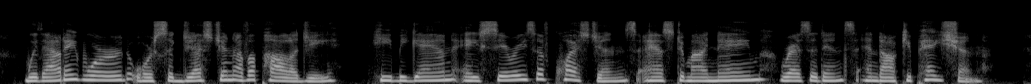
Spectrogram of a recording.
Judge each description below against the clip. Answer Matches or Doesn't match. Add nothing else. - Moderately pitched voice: Matches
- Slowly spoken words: Matches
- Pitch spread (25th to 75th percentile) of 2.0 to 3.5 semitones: Matches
